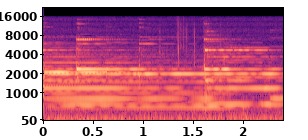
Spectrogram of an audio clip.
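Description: Handbell choir ringing chords of handbells, the notes sustaining and overlapping; new chords are struck about a third of a second in and again a little past the middle.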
